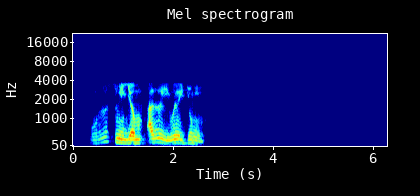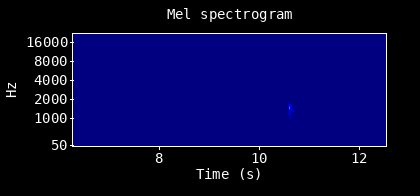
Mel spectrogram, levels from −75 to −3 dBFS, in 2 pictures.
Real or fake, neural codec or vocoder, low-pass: fake; codec, 24 kHz, 3 kbps, HILCodec; 3.6 kHz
